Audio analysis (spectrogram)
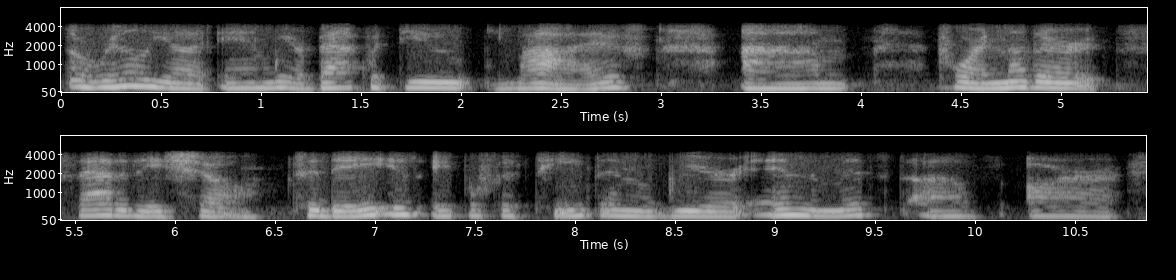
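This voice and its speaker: A woman hosts a live talk radio show in a slightly low voice that sounds a little hoarse. She chats easily and fills pauses with ums and uhs. Her voice comes through a tinny, phone-like line. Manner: warm, chatty, with frequent ums.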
